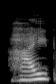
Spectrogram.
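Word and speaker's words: height: हाइट में ई आई को आई पढ़ा जा रहा है, याद रखिएगा ई आई अगर होता है तो उसको आई पढ़ते हैं।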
